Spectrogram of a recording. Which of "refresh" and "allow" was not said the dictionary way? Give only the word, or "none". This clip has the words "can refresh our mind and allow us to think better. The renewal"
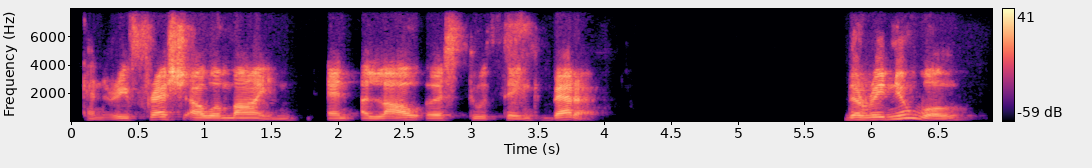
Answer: none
